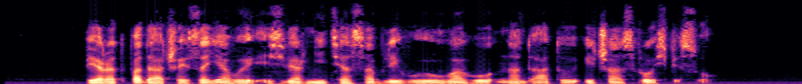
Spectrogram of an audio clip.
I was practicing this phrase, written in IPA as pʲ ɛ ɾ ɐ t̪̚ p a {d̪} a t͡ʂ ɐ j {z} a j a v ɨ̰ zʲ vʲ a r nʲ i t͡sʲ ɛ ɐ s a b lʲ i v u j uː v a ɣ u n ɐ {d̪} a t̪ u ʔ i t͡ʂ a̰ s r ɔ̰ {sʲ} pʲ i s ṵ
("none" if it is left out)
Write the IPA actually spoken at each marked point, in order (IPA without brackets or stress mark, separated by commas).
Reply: d̪, z, d̪, sʲ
